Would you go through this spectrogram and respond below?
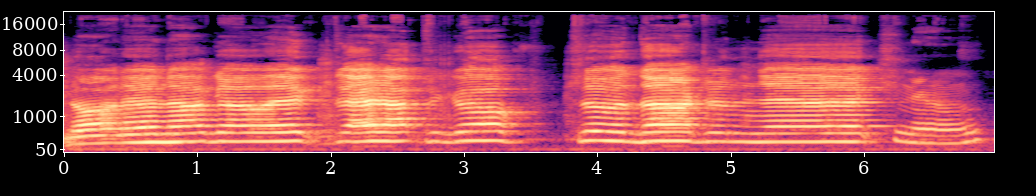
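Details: Son with both autism and Tourette syndrome, filmed by his mother showing his most common vocal tics, including repeated phrases; vocal tics (Tourette syndrome).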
